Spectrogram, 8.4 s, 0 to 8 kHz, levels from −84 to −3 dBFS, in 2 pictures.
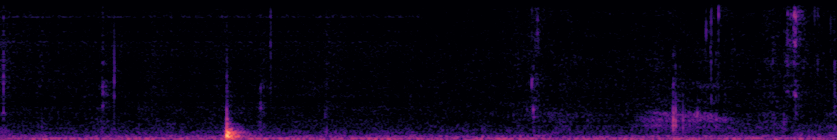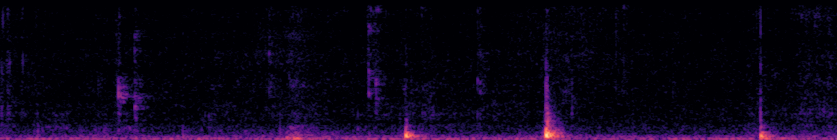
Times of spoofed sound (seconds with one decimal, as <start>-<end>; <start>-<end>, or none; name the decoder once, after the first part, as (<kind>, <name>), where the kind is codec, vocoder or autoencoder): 0.0-2.1 (codec, DAC)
